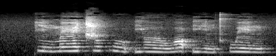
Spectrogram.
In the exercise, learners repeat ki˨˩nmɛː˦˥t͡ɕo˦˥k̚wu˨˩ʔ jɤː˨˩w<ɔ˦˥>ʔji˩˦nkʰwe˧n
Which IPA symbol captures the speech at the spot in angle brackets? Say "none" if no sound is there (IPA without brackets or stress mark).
ɔ˦˥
